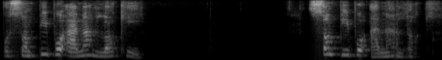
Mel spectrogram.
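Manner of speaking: ordinary talk, nothing marked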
